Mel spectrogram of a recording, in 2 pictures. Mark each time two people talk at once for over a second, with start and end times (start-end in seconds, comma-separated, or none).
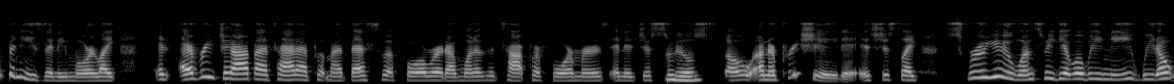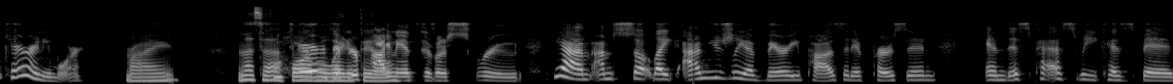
14.4-15.7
